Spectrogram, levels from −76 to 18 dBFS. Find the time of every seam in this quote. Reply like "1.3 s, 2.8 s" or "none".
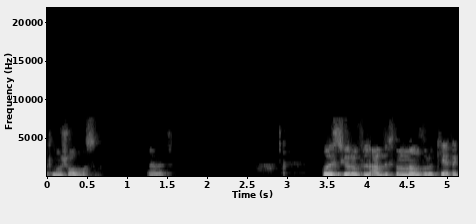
none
